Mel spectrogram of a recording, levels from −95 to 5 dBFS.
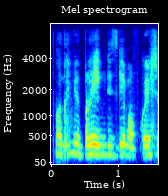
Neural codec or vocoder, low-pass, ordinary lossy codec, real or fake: codec, 16 kHz, 2 kbps, FreqCodec, smaller model; 7.2 kHz; MP3, 32 kbps; fake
